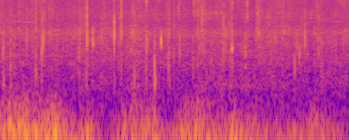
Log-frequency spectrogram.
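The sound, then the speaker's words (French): Steady rain falls on someone walking outdoors, a dense crackling patter with scattered sharper drops over a low rumble, continuous throughout with no voices. “Parce que quand même, ça creuse de marcher sous la pluie.”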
